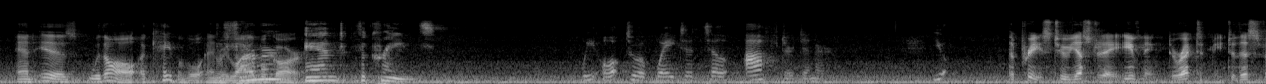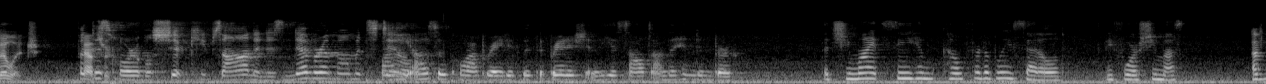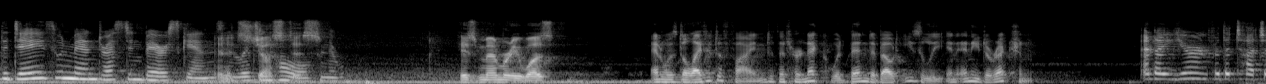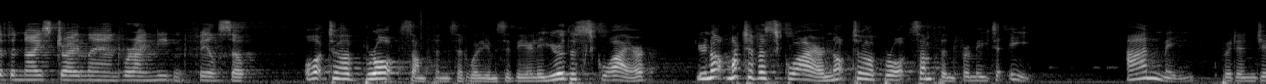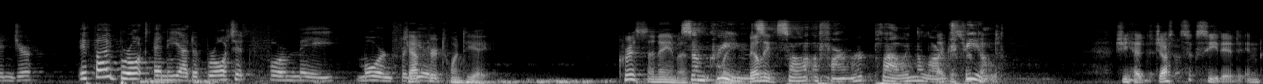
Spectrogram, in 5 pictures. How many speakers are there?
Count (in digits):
10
